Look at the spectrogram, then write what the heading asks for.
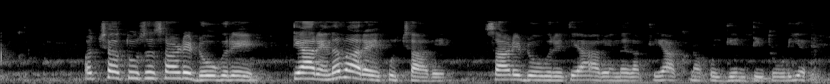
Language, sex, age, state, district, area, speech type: Dogri, female, 60+, Jammu and Kashmir, Reasi, urban, spontaneous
